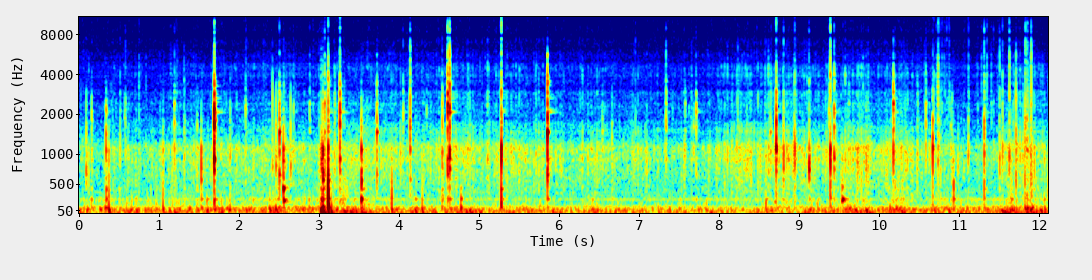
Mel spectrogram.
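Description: Raindrops striking the camera body, irregular sharp taps a few a second, over a low rumble of wind on the microphone.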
